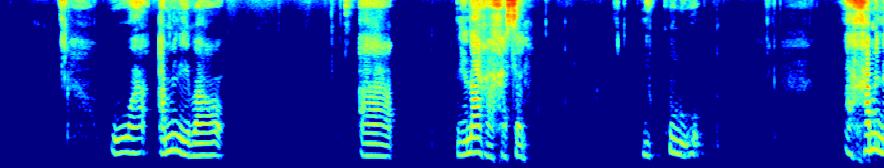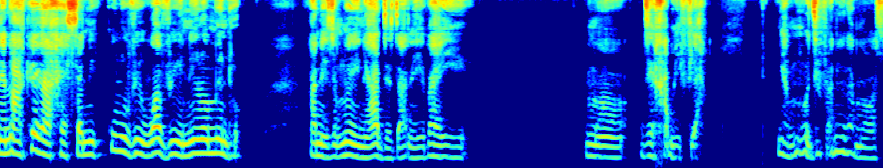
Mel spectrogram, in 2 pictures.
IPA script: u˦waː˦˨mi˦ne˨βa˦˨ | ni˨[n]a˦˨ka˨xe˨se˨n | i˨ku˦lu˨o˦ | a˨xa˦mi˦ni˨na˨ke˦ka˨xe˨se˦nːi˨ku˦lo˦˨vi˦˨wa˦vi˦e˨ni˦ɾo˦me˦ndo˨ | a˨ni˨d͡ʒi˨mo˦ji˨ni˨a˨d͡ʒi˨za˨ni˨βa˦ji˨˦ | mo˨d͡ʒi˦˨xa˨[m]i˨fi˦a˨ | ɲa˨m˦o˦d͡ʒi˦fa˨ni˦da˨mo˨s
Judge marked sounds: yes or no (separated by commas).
yes, yes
